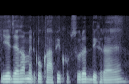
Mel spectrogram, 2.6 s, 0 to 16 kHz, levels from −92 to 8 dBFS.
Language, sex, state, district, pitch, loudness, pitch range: Hindi, male, Jharkhand, Deoghar, 115 Hz, -18 LUFS, 110-120 Hz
